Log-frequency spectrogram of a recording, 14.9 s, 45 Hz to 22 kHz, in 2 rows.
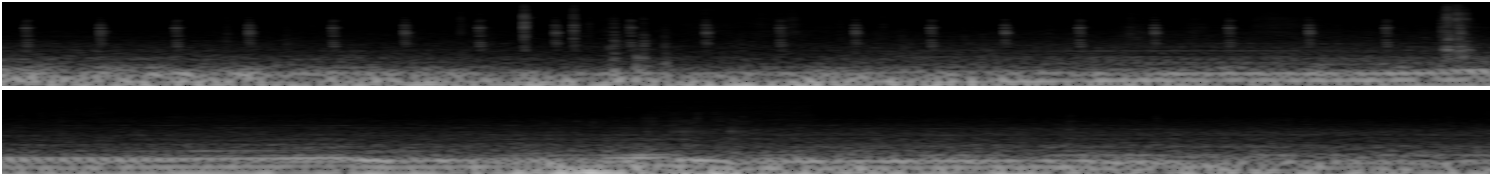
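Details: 2015 Cadillac Escalade while driving: a deep rumble with quick ticking and a shudder, like rolling over small bumps or not shifting properly. Owner suspects transmission or engine; dealer calls it a known issue.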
